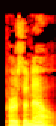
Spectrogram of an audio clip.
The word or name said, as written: personnel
